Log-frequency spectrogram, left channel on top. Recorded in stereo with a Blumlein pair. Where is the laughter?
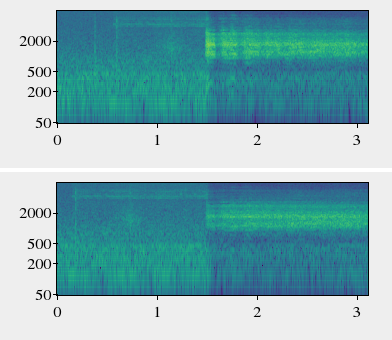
55° left, 0.5 m; by 3.0 s 80° left, 2 m.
